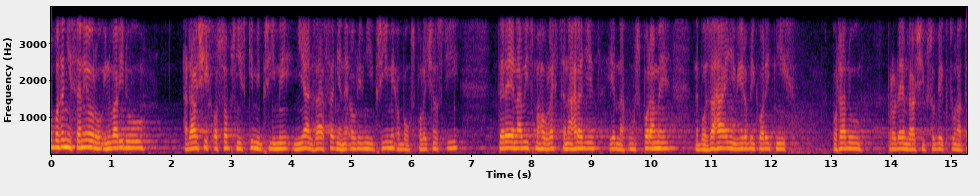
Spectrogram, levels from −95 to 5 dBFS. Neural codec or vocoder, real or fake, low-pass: none; real; 3.6 kHz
